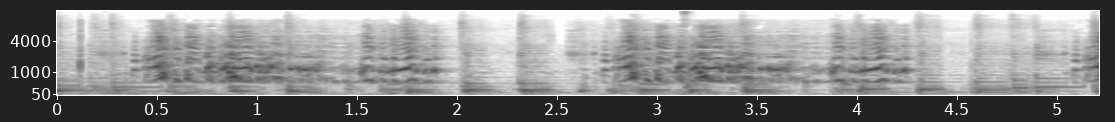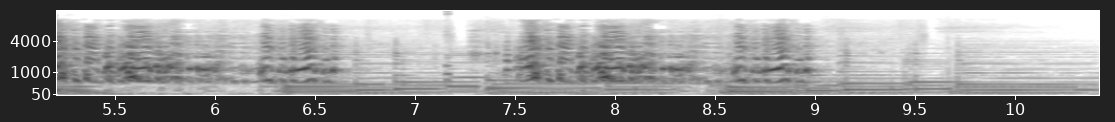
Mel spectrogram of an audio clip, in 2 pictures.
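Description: Domestic turkey tom gobbling: four gobbles, each about a second and a half long and roughly a second apart.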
